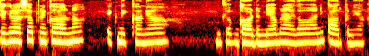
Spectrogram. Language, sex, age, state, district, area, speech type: Dogri, female, 18-30, Jammu and Kashmir, Reasi, rural, spontaneous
